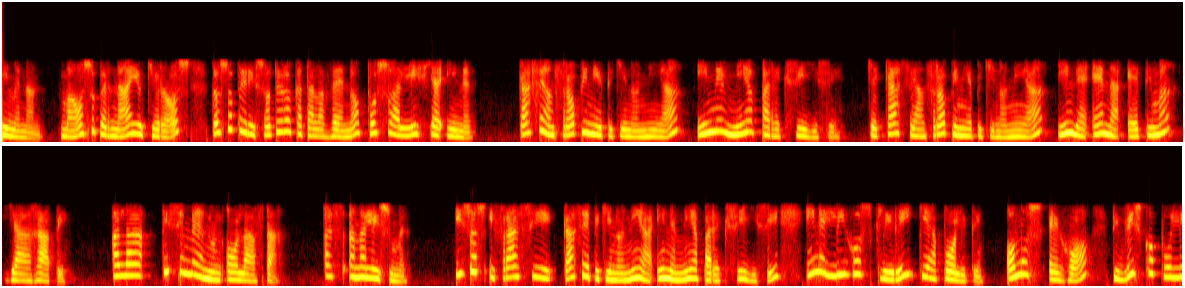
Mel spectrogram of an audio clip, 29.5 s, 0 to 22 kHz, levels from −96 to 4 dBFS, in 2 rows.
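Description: Throughout the speech, G.729 codec damage is plainly audible. Each frame is rebuilt from a vocal tract filter, a pitch predictor and sparse pulses, which leaves a rough, slightly synthetic buzz. A spectrogram shows a hard ceiling at 4 kHz, consistent with 8 kbit/s G.729A coding.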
